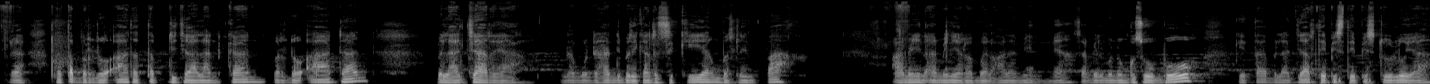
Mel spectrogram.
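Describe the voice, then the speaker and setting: A very deep, low-pitched, somewhat breathy man's voice at a moderate pace with fairly even intonation. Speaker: trading educator. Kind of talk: live trading tutorial. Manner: casual, conversational.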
